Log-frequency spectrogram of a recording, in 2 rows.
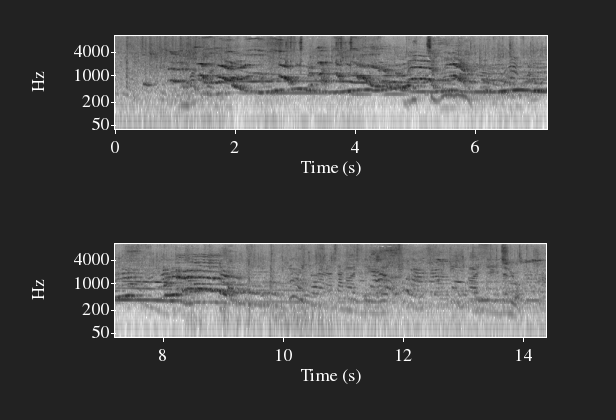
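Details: Wolf at Tennoji Zoo in Osaka, Japan, in March 2014, caged, giving overlapping wavering howls that rise and fall, several voices layered in a continuous chorus with whining, yelping inflections, loud throughout.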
